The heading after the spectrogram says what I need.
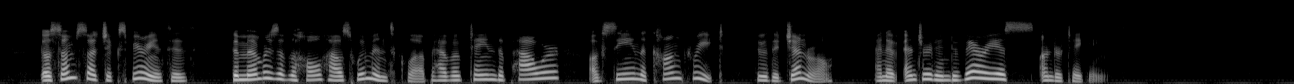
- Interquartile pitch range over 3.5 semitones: Yes, average, 5.1 semitones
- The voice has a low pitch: No, high, 210 Hz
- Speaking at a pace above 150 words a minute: No, slow, 135 wpm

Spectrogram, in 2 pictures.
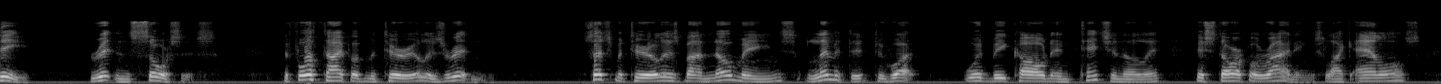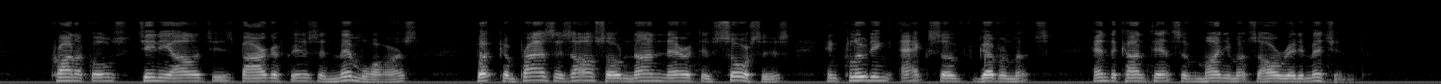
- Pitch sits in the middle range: Yes, medium, 145 Hz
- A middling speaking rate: No, slow, 110 wpm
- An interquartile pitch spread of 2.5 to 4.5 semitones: Yes, average, 4.1 semitones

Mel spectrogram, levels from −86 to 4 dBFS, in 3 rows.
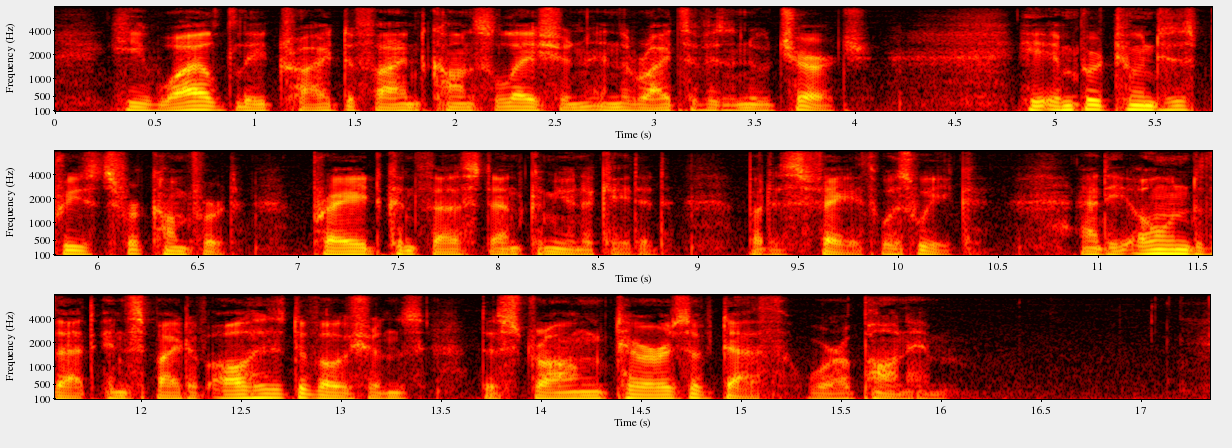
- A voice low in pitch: Yes, very low, 95 Hz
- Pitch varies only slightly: No, average, 3.4 semitones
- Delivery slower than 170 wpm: Yes, average, 160 wpm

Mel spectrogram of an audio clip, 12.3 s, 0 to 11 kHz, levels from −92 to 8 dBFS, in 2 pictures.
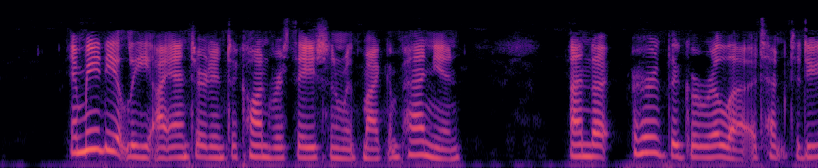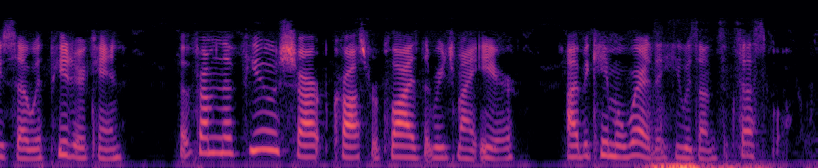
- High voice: Yes, high, 220 Hz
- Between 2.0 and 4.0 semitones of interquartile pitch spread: Yes, average, 2.9 semitones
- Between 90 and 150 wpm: No, average, 180 wpm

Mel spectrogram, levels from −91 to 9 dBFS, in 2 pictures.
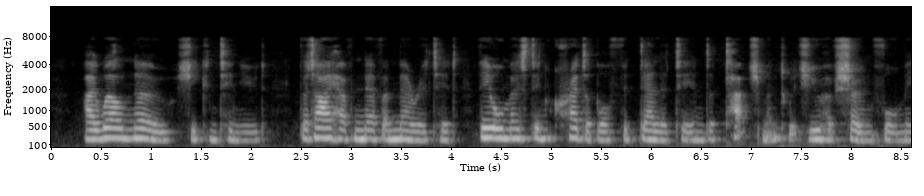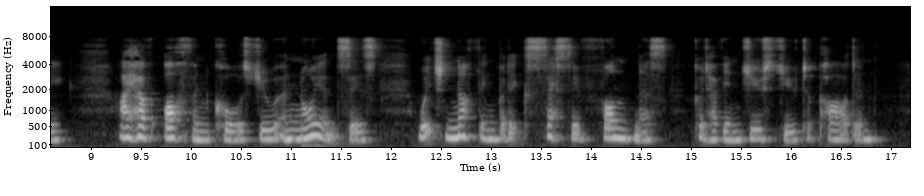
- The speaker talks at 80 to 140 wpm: Yes, slow, 135 wpm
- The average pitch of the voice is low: No, high, 200 Hz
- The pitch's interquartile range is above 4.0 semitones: No, average, 3.0 semitones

